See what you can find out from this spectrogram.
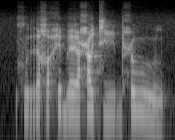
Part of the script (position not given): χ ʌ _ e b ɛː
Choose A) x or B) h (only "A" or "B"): B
